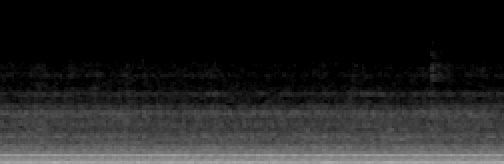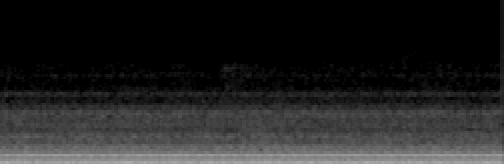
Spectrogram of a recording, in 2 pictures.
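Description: A large diesel engine runs with a loud, steady drone and hum.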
